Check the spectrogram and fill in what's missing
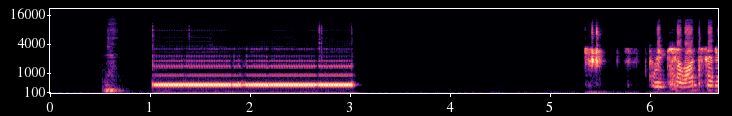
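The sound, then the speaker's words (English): A phone call from a man to his mother rings over a speakerphone: one steady, buzzy ring tone lasting about two seconds, then a pause, a faint click, and a person starts talking. “I think he's looking for his mother's phone number. Should I put it on speaker?”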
